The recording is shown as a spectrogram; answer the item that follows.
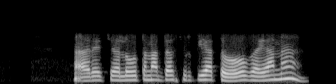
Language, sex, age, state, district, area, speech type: Hindi, female, 60+, Uttar Pradesh, Mau, rural, conversation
